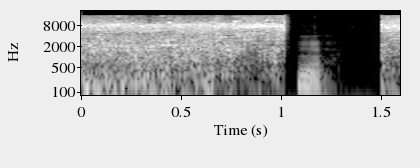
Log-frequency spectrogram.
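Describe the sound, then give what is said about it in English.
Loud, sustained shattering of old single-pane glass from the force of a cannon being fired, a dense bright crash with a brief break where a short voice-like sound cuts through before the crashing noise resumes. “Yeah, that's shitty old single pane glass for sure.”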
